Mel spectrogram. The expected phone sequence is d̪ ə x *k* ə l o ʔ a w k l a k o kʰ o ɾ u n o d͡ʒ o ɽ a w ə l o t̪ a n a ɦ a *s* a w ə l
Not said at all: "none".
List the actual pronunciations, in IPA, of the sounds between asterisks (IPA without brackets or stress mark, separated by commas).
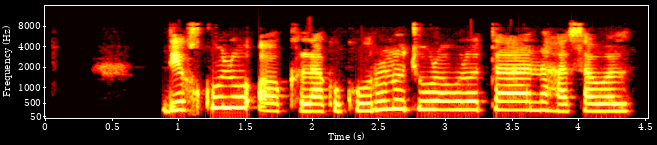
k, s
